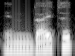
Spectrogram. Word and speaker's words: indicted: uh in indict in indicted is that you said indicated indict invited why english is so weird why is there a c here if it's not going to be pronounced um guys make sure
